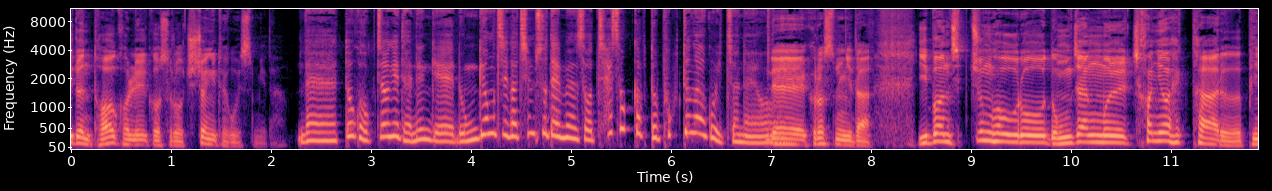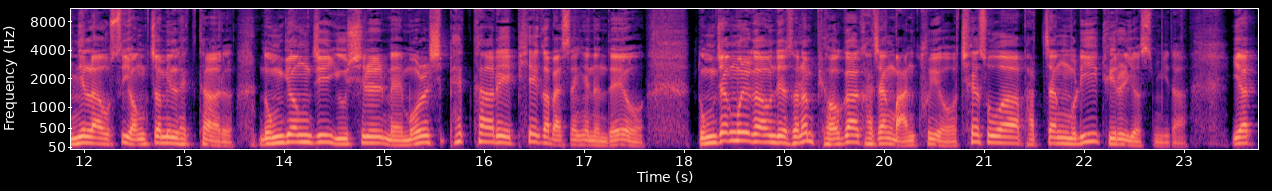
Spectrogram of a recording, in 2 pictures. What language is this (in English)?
Korean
